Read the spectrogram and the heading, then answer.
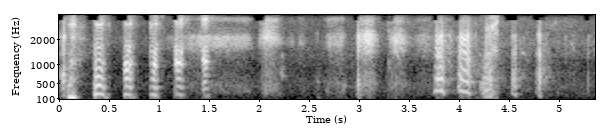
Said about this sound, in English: Ignore the bird behind the curtain.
